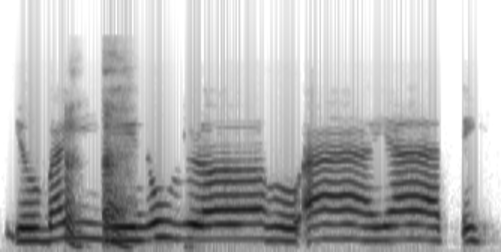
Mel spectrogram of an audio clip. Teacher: Jadi panjangnya hilang ya kalau dihentikan.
